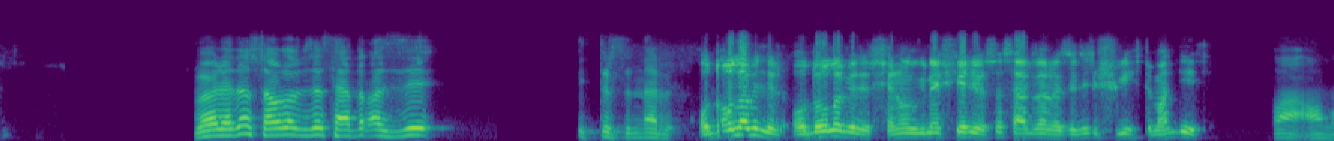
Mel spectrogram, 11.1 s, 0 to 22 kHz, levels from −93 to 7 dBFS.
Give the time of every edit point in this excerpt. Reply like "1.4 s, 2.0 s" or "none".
9.1 s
